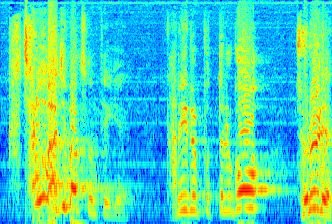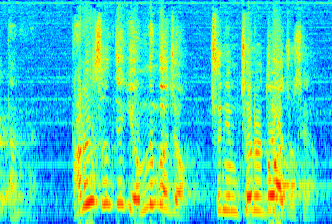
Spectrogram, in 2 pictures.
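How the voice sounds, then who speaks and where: A man's voice: very high voice, wildly swooping pitch, fast talker, bright, forceful tone, low-quality recording. A pastor preaching an expository sermon. He acts out the scripture quotes and keeps asking the congregation questions.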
